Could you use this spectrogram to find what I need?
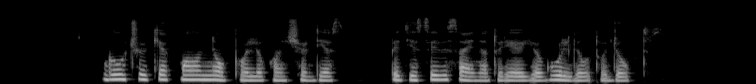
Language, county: Lithuanian, Vilnius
